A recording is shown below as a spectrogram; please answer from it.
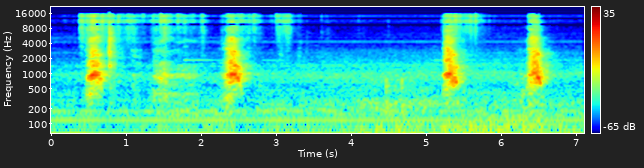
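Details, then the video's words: Maltese dog barking while jealous of a squirrel: four sharp, bright barks spaced irregularly over seven seconds, with fainter half-barks between them over a low steady hum. "Dog is jealous of Squirrel"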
